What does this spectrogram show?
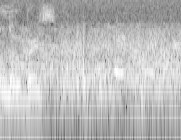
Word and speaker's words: Lubbers: Ali against Rudy Levis or lubers it's pronounced both ways bluebirds is probably more technically correct anyway it's the way Rudy wants it said you know lubers keeps those gloves up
